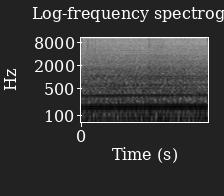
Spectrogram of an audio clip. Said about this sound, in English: it's a V10 with a beautiful exhaust system, so you're of course still gonna hear it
